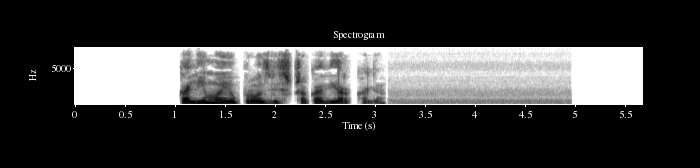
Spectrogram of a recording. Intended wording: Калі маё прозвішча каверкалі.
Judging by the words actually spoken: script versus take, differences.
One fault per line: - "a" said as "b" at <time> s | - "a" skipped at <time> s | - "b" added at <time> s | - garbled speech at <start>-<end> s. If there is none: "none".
none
